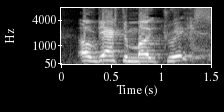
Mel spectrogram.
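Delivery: put-on Cockney accent. Joking about a movie quote among friends: Cockney accent. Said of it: "said it in a Cockney accent".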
